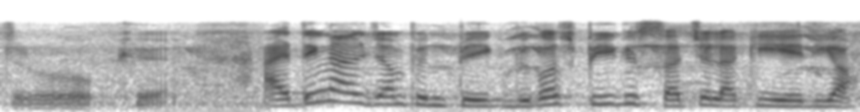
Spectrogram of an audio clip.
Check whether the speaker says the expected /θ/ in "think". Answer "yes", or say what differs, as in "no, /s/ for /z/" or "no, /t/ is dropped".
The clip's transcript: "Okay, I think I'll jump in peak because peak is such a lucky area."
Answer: no, /t/ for /θ/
